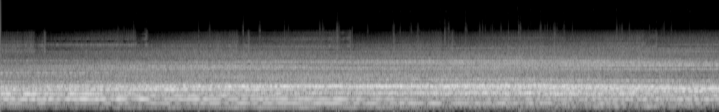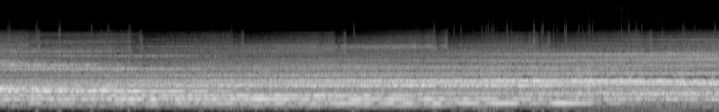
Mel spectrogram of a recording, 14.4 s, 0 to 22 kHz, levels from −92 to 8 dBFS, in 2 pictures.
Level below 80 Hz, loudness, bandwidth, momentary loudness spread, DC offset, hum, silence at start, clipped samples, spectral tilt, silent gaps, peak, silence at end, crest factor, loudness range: -62 dBFS; -14 LUFS; 7.4 kHz; 3 LU; under 0.1%; none; 0 s; under 0.1%; -5.5 dB/octave; none; -2 dBFS; 0 s; 12 dB; 2 LU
